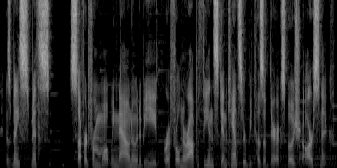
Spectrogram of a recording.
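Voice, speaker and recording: Over music in the background, the speech goes at a very fast pace. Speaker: student. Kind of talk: video essay narration. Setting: home recording, poor mic quality. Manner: some stuttering.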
